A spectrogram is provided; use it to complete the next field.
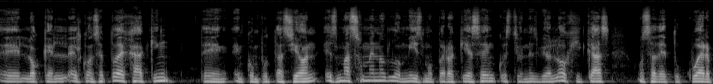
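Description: The speaker is a man with a somewhat breathy voice. His intonation is fairly even. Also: medium pitch for a man, moderate pace. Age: 40s. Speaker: biohacking podcaster and fitness coach. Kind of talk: casual radio interview. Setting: radio studio.

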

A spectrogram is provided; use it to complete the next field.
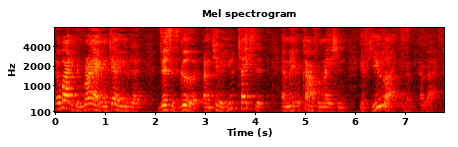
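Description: Spoken at a moderate pace in an American accent, the voice comes with noticeable background noise and audible room echo. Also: man, fairly high pitch for a man, lively intonation. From Chicago. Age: 80s+. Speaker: church member. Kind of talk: casual interview.

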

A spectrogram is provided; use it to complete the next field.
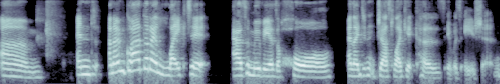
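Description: The pitch swings very widely. It carries an American accent. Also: woman, fairly high pitch for a woman, moderate pace. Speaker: podcast host guest. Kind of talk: casual chat.

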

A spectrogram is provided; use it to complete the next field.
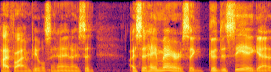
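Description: This is an unremarkable speaking voice with an American accent. Its pitch variation is ordinary. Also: man, very clean recording, silent background. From Connecticut. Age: 30s. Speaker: podcast host. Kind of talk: casual chat.

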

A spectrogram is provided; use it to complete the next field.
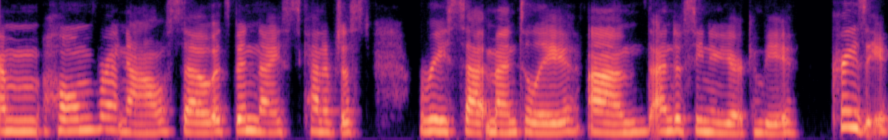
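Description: A woman's unremarkable speaking voice with an American accent, fairly high in pitch, at a moderate pace with big swings in loudness over a quiet background. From Massachusetts, North Andover near Boston. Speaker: recent graduate, future law student. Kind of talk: casual interview.

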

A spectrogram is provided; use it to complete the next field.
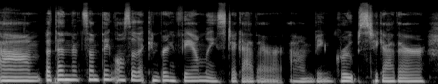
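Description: A woman with a very deep, low voice, recorded very cleanly against a silent background. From Sacramento, California. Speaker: natural wine content creator. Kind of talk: casual interview. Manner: animated.

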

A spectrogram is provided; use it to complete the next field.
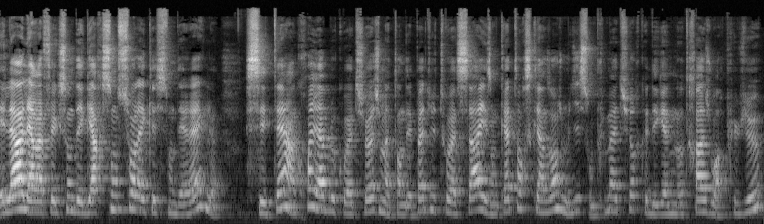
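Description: A woman talks at a very fast pace with hardly any pauses, at a fairly high pitch with ordinary pitch variation and big swings in loudness. Audible room echo and noticeable background noise fill the recording. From France. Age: 20s. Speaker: school staff member. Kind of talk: podcast interview.

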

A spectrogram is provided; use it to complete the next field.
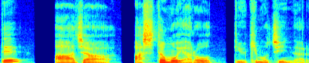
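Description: Fairly brisk delivery from a man, very clean recording, total silence behind. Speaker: solo podcaster, software engineer. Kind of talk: solo monologue podcast. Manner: hesitant, many filler sounds. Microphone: noise gate clipping quiet parts of speech.

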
